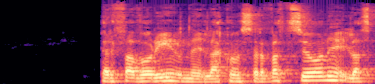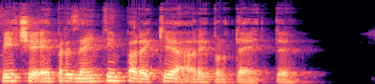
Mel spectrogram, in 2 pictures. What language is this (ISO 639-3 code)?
ita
